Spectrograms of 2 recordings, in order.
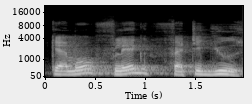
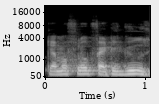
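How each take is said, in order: First: "camouflage fatigues" very slowly, piece by piece; "camouflage fatigues" stretched and carefully separated; slow sounding-out. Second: Said in the usual way. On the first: Shown as a demonstration. Sounding out a hard term for learners.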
